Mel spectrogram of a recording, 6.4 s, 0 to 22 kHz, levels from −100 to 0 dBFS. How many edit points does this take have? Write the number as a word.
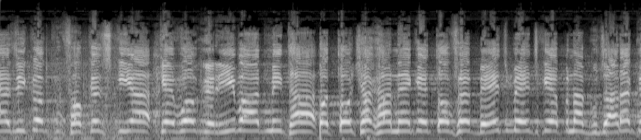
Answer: two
